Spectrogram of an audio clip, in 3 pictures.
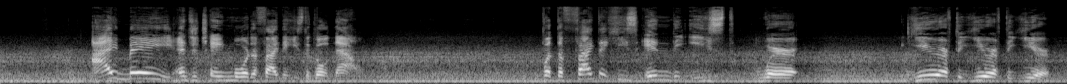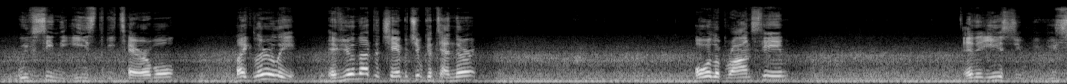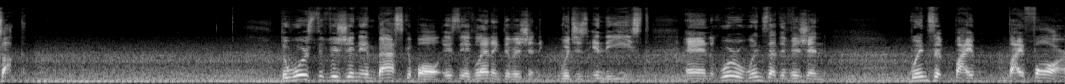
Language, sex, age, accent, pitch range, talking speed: English, male, 30-49, American, 145-170 Hz, 135 wpm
